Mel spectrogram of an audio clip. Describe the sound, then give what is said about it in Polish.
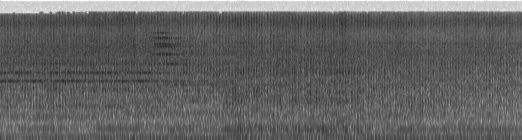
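A car engine rumbles steadily near a parish church in Ochla, swelling slightly midway as the car pulls up, then settling into a low, continuous idle. No voices are heard. “Samochód podjeżdża.”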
